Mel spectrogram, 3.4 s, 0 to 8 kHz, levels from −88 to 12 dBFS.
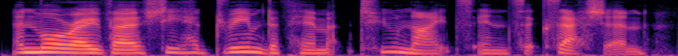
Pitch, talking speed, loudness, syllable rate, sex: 185 Hz, 195 wpm, -18 LUFS, 5.4 syllables/s, female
